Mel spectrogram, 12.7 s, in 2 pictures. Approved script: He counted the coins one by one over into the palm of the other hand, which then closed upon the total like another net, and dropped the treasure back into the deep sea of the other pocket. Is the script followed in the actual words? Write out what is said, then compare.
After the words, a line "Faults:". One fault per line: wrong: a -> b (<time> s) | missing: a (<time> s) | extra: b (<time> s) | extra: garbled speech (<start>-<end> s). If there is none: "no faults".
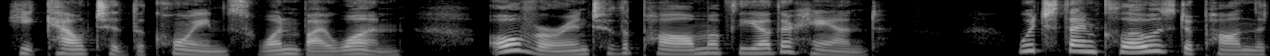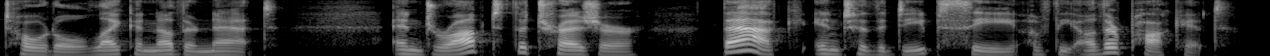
He counted the coins one by one over into the palm of the other hand, which then closed upon the total like another net, and dropped the treasure back into the deep sea of the other pocket.
Faults:
no faults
